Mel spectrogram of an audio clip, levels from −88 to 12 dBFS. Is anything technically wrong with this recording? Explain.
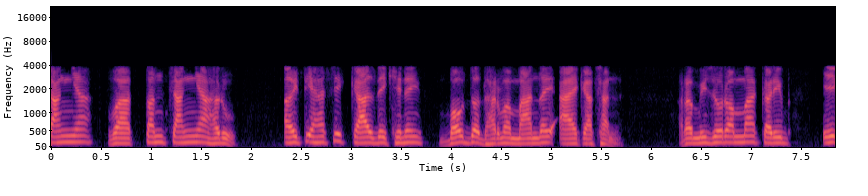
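No, nothing technically wrong stood out on listening to this speech.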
